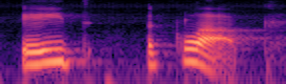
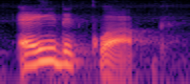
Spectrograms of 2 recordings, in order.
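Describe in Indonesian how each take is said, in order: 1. Bunyi t-nya jelas, ada jeda sebelum 'o'clock'. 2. Bunyi t-nya tersambung ke kata berikutnya dan terdengar seperti d. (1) "Kalau dipisah, T-nya itu kedengaran ya bunyinya agak jelas" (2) "kalau misalnya mau disambung, bunyi T-nya itu jadi kayak berubah jadi bunyi D"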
